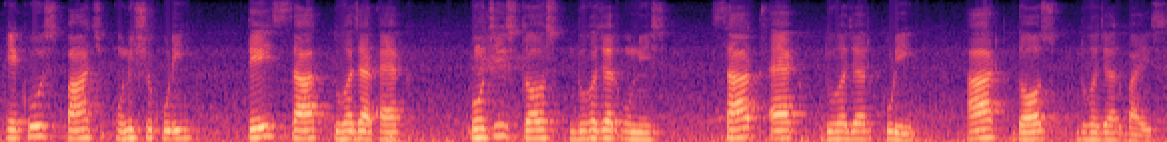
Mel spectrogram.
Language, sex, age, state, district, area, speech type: Bengali, male, 30-45, West Bengal, Purulia, urban, spontaneous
